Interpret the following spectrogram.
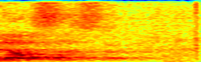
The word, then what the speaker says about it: Del Sesto: How do you pronounce the witness's name? Del Sesto.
